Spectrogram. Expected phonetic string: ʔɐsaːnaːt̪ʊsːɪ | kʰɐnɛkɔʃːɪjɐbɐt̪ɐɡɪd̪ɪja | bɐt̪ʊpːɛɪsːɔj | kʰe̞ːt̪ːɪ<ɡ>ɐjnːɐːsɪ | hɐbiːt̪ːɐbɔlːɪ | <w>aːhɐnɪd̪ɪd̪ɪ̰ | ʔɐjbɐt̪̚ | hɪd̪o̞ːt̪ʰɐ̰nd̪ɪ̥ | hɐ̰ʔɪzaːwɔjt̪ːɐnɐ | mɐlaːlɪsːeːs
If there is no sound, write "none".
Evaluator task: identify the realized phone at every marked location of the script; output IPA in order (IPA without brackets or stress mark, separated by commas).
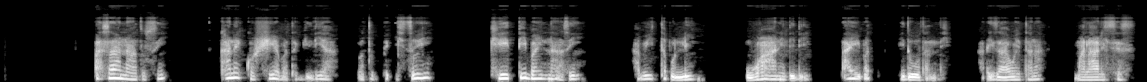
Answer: b, w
